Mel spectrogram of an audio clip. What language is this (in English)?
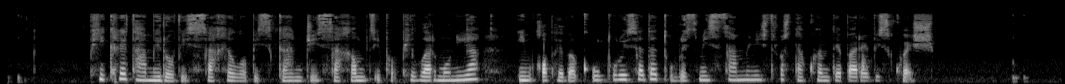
Georgian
